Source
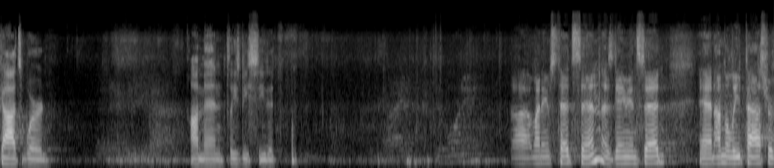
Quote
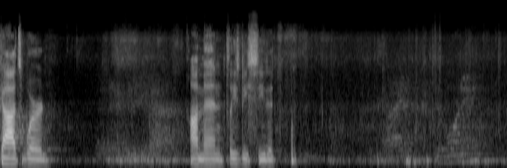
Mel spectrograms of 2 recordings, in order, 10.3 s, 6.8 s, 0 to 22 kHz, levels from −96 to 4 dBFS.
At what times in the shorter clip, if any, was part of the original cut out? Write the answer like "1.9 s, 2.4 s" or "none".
none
